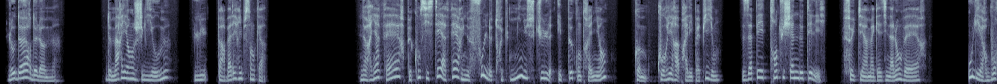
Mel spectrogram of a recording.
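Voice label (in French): LIVRE AUDIO, Voix off; L'odeur de l'homme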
